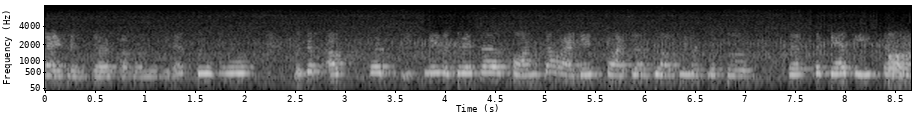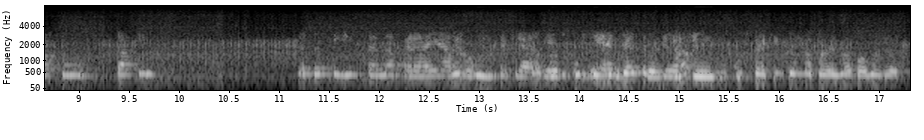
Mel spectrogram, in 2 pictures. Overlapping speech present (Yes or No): Yes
